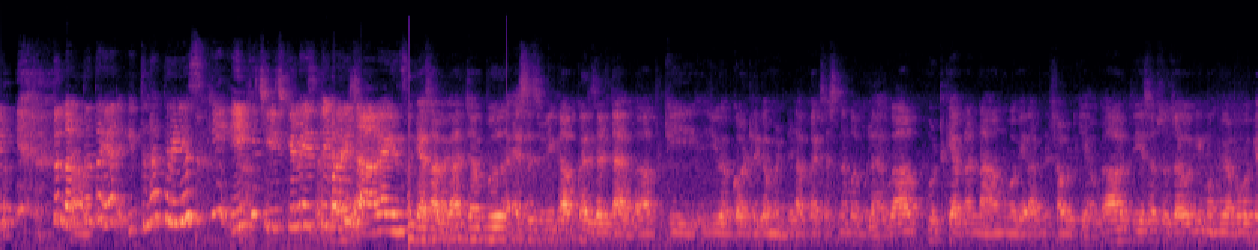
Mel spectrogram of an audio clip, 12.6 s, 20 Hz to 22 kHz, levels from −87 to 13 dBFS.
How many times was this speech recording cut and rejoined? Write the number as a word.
two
